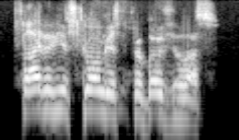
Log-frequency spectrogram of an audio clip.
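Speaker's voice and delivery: high, bold, bursting-in calling voice. Playing a character bursting into a tavern, ordering drinks: yelling in character. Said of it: "I'm gonna yell".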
